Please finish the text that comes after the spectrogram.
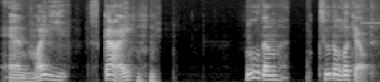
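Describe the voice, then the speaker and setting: A man's voice: a little high, lively intonation, very slow, a little hiss or hum. A man hosting a children's story time, reading aloud with playful, explanatory asides in a superhero persona. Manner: explains words and lessons to young listeners.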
